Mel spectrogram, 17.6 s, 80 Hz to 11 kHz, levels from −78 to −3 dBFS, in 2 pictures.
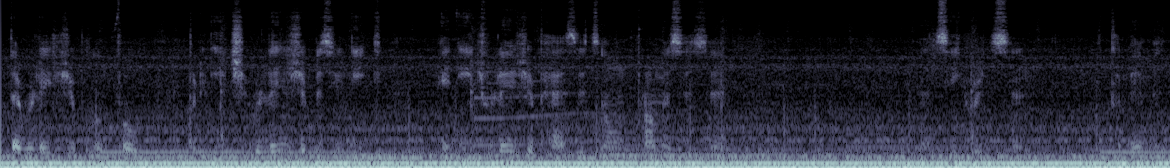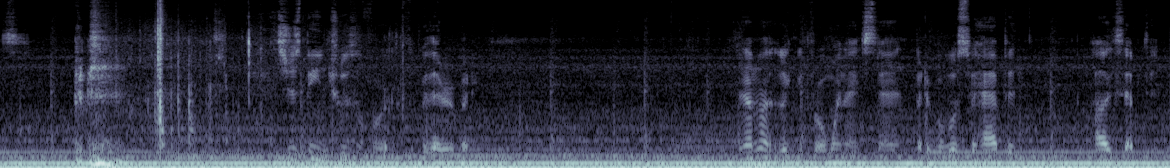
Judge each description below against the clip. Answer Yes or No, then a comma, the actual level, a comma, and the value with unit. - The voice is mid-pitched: No, very low, 80 Hz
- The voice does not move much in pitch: Yes, narrow, 0.8 semitones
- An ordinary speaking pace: Yes, average, 155 wpm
